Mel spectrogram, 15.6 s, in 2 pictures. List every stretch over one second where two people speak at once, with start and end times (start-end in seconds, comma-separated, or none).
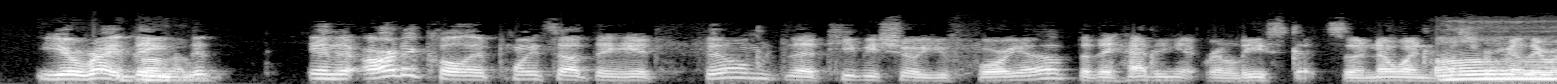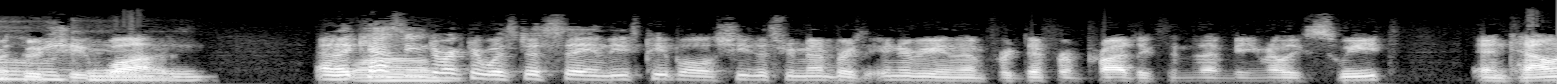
7.2-8.7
